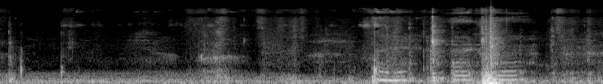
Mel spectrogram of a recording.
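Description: Handling noise from a phone held in the hand while she moves: a steady low rubbing rumble, a brief murmur of voice near the middle, and one sharp knock about five seconds in.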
